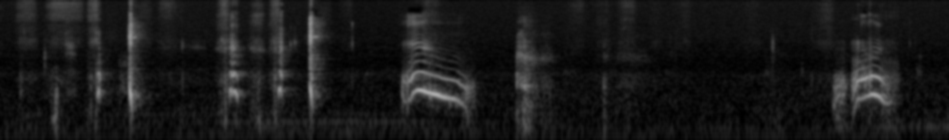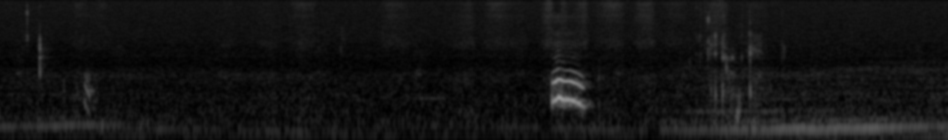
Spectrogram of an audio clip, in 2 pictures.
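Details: Baby girl sneezing; small high-pitched vocal bursts with a few brief sneeze-like sounds among babbling; infant sneezes.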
